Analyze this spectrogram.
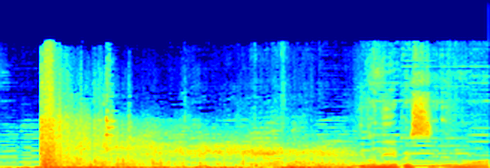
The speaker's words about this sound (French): Je sors mon violon, je commence à jouer et, en fond, on entend les tirs entrant et sortant.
